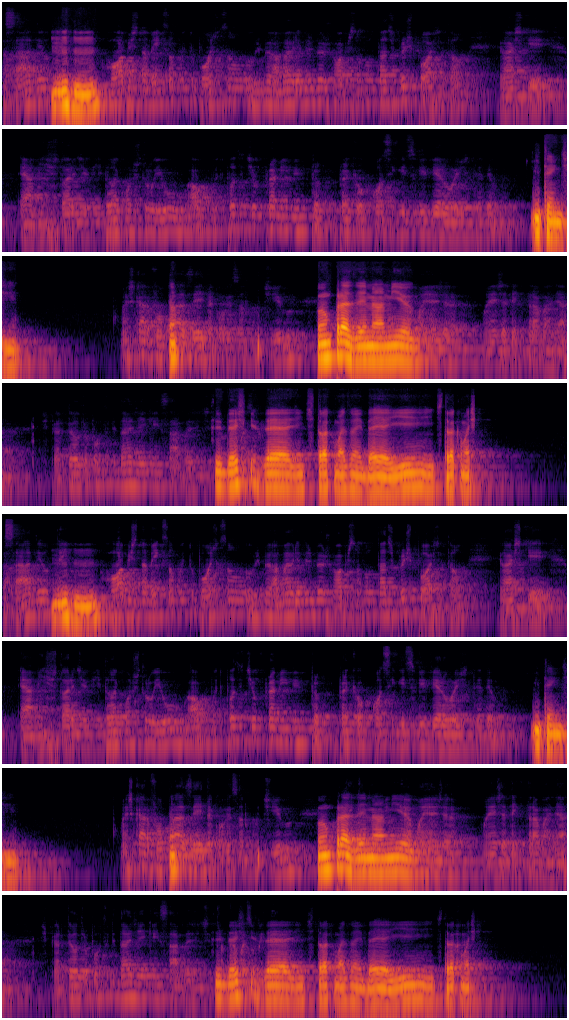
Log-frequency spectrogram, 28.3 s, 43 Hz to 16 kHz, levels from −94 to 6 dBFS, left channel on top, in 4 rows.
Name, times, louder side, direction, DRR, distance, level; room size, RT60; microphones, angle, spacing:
voice 1, 0.0-0.9 1.3-13.2 15.6-18.0 18.4-18.8 19.1-21.2 21.8-24.8 26.8-27.0, right 1 dB, 35° right, 3.0 m, -45 dB
voice 2, 0.6-1.2 13.7-14.4 16.2-16.3 18.1-19.3 23.8-24.2 24.5-27.1, left 4 dB, 75° left, 0.6 m, -22 dB
25.0 x 14.0 x 7.9 m
head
